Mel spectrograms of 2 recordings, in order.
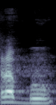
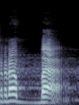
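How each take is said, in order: First: The word ends with a 'u' vowel. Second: The word ends with an 'a' vowel. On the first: The Lord is the one who speaks. The speaker calls it right. "mesti dibaca rabbu" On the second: The Lord is the object of the speaking. The speaker calls it wrong. "tidak mungkin dibaca rabba"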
